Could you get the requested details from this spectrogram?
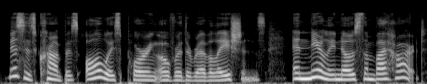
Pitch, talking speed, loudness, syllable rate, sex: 235 Hz, 195 wpm, -15 LUFS, 5.8 syllables/s, female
